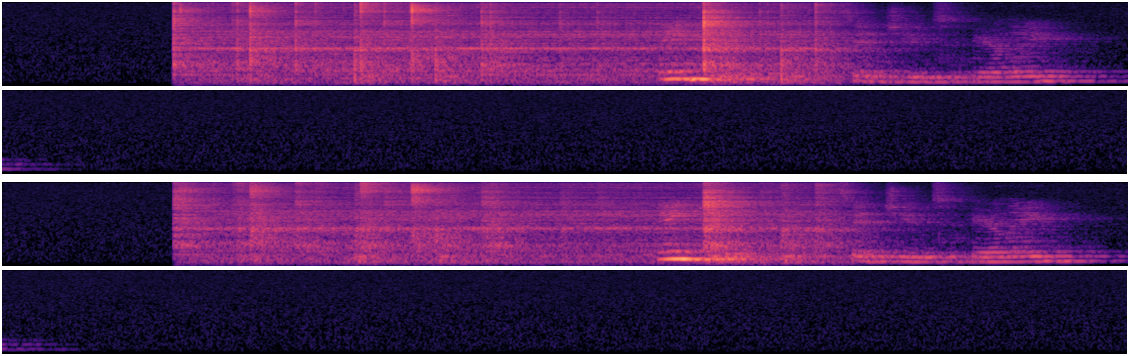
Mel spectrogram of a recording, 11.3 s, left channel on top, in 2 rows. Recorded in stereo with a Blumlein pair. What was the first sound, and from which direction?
Frying, 60° left.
